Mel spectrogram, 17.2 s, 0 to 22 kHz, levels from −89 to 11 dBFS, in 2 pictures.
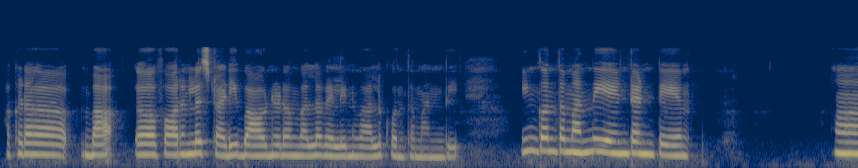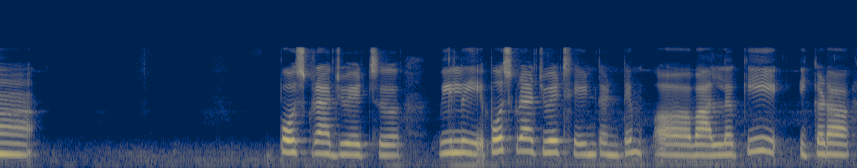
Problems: none marked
